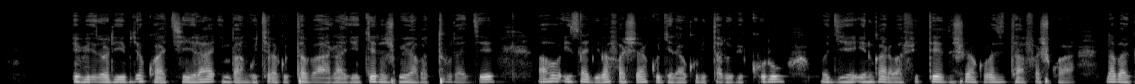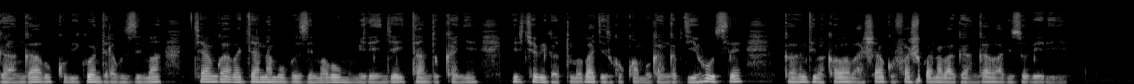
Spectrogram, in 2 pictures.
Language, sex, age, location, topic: Kinyarwanda, male, 18-24, Kigali, health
